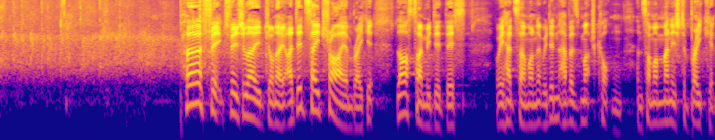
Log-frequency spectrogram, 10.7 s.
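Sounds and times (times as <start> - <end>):
audience applause: 0.0 - 4.8
speech: 2.8 - 10.7.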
